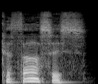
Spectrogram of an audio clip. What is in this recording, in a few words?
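"catharsis", British English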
